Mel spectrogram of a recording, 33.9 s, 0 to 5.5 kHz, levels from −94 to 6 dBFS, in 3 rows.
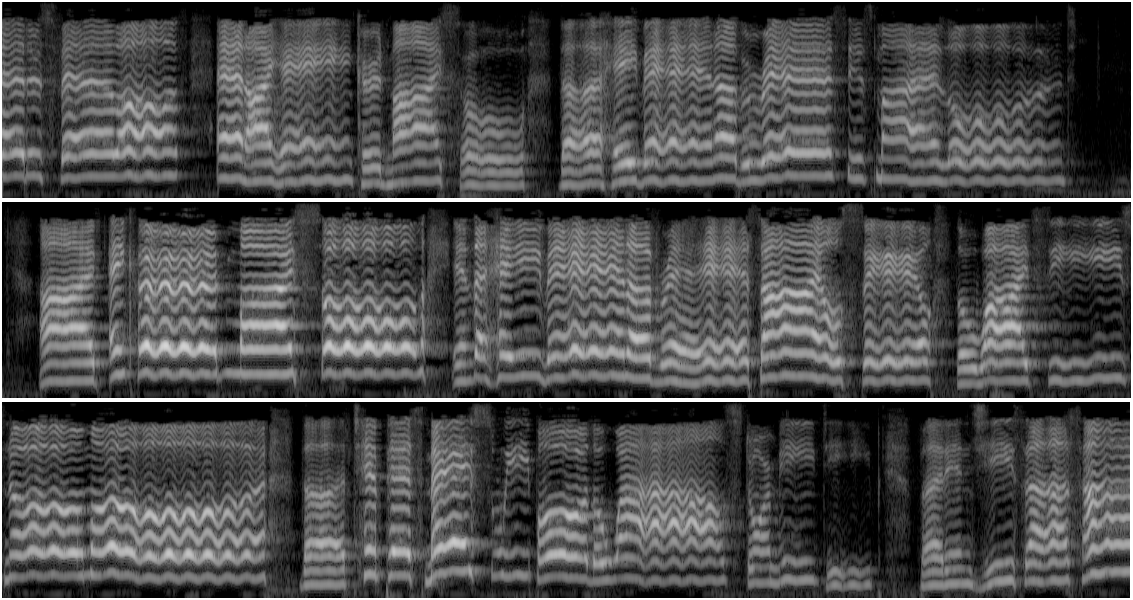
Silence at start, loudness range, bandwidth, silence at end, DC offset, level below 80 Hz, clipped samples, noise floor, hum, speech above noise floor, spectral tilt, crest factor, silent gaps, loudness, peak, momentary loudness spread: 0 s; 12 LU; 5.4 kHz; 0 s; under 0.1%; -76 dBFS; under 0.1%; -72 dBFS; none; 46 dB; -5.5 dB/octave; 20 dB; none; -26 LUFS; -6 dBFS; 18 LU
